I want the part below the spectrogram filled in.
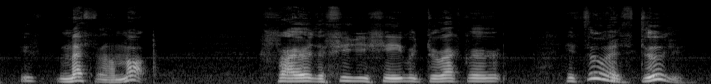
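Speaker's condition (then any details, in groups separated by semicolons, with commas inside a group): Tongue cancer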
